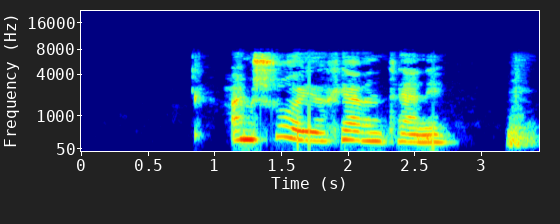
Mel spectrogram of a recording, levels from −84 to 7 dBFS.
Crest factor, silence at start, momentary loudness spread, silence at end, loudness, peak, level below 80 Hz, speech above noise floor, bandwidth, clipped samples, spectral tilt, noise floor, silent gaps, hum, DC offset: 16 dB; 0.85 s; 20 LU; 0.05 s; -15 LUFS; 0 dBFS; -54 dBFS; 65 dB; 7.8 kHz; under 0.1%; -3 dB/octave; -80 dBFS; none; none; under 0.1%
